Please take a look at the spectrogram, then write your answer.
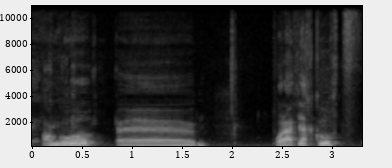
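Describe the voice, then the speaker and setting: The speaker has a Paris suburban accent and lively intonation. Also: man. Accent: Parisian suburban French. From Paris region, France (Val-d'Oise / Hauts-de-Seine). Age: 20s. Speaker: content creator. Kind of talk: podcast interview. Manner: hesitant, many fillers.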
